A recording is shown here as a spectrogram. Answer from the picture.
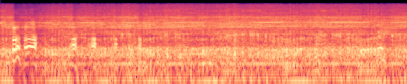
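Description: Electric hand mixer running steadily, its beaters whirring through cake batter in a glass bowl.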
